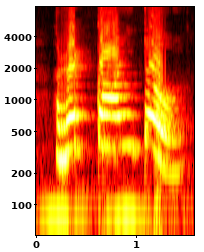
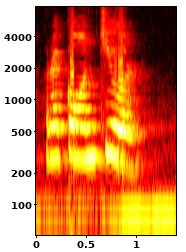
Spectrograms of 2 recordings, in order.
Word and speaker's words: raconteur: I have written is raconto. Raconto. Okay, the pronunciation is ra. Okay, ra. Raconto. Raconto. We don't pronounce it like raconteur. Raconteur जो है वो गलत pronunciation है. The correct pronunciation is raconto.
